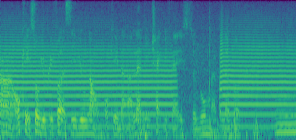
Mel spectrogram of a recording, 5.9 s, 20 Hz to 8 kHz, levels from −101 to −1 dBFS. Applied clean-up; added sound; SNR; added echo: none; Trumpet; -2 dB; none.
